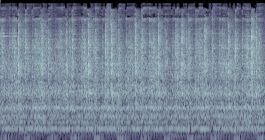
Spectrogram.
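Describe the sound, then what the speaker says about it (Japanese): A sewing machine stitches cotton cut-cloth fabric for a small glasses case without backstitching. The stitching is a fast, even, rhythmic chatter, close and continuous, with no talking. "それでは印のところから返し縫いをしないで縫いましょう。"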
